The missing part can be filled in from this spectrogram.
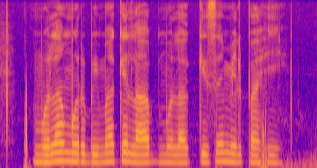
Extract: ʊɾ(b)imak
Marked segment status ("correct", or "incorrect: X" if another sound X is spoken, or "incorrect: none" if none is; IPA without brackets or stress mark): correct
